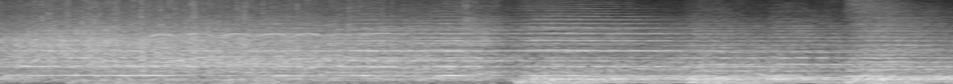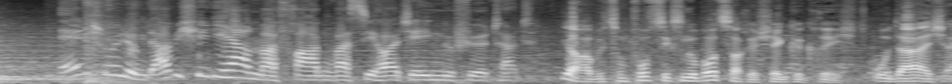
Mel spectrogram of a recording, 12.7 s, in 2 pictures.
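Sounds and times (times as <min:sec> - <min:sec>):
crowd applause and cheering at a German military tattoo: 0:00.0 - 0:05.9
speech: 0:07.2 - 0:12.6.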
